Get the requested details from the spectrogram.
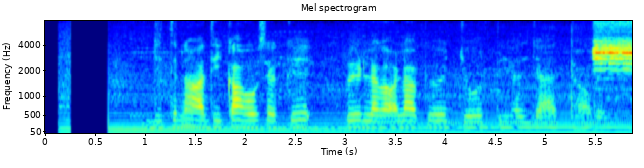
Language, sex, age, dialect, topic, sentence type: Bhojpuri, male, 18-24, Western, agriculture, statement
